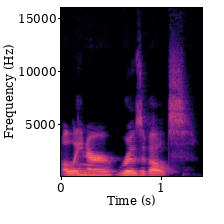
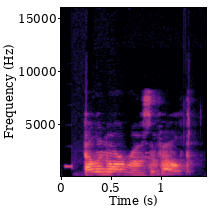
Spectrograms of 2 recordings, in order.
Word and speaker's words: Eleanor Roosevelt: there's a quote from elena roosevelt roosevelt how do you say her name a few moments later eleanor roosevelt eleanor roosevelt i give myself a d plus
